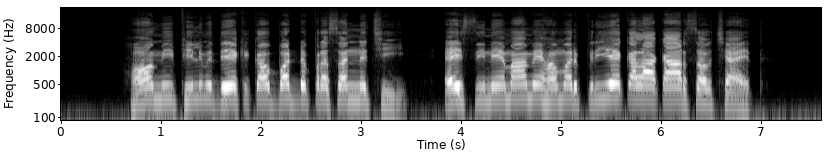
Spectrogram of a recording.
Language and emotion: Maithili, happy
